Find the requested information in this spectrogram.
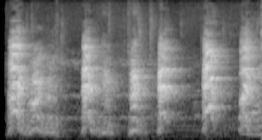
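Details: ['Bernese Mountain Dog puppy playing alone, six sharp harmonic barks in a loose series of repeated bursts, each about half a second, with gaps between them.']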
